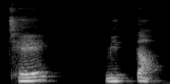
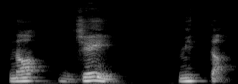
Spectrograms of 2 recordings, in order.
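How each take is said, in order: First: The first vowel is a plain, steady 'e'. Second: The first vowel glides like English 'ay'. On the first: The speaker calls it right. "we actually pronounce this vowel as E. So this should be pronounced as" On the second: The speaker calls it wrong.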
